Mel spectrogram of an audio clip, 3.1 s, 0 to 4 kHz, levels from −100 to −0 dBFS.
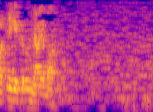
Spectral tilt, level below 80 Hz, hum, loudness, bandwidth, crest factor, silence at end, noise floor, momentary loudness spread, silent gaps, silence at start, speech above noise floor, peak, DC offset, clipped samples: -9 dB/octave; -56 dBFS; none; -18 LUFS; 4 kHz; 18 dB; 0 s; -41 dBFS; 24 LU; none; 0 s; 23 dB; -4 dBFS; under 0.1%; under 0.1%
